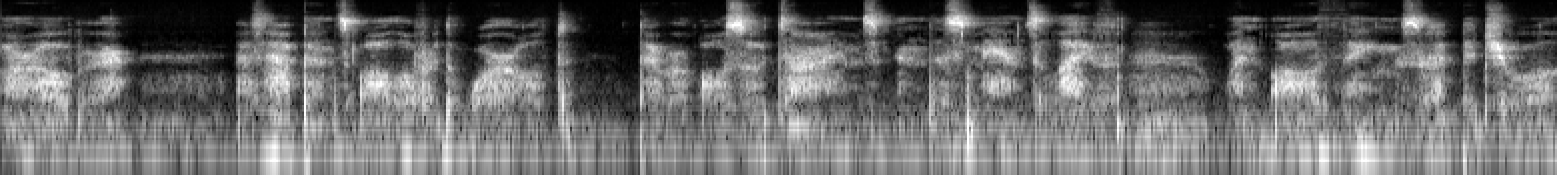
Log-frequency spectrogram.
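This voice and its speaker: Someone is whispering. The pace is very slow. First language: not English. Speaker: ASMR creator. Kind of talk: ASMR book reading. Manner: whispered.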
